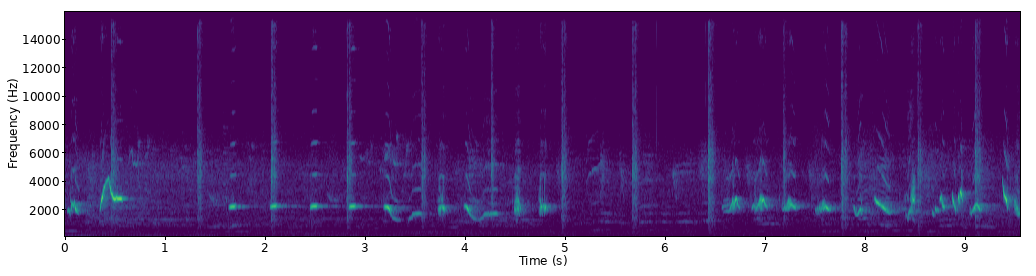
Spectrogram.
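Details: Greater green leafbird giving its original song with no imitations: loud, varied warbling phrases with slurred, bending notes, broken by a short series of even whistles, then a rapid burst of chattering twitters.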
